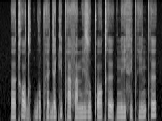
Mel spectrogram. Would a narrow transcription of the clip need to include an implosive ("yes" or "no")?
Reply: no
